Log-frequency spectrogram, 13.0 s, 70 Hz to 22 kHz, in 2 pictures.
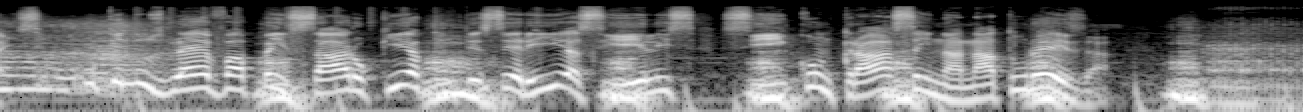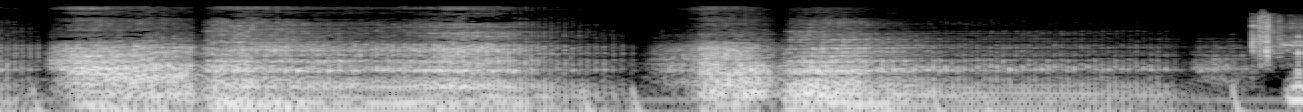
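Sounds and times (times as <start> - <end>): tiger snarling and roaring: 0.0 - 13.0.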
